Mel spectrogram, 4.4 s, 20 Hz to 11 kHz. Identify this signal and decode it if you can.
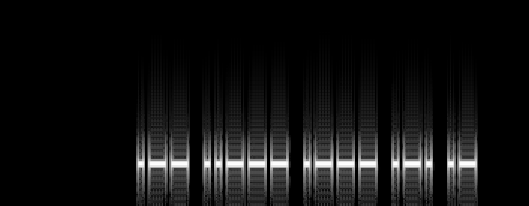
Morse code, heard as a keyed tone, about 25 wpm, 700 Hz. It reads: W2JRA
